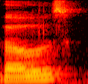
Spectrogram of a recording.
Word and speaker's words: those: If you hear a little bit of weak air, those, my Z starts with voicing and then kind of ends weakly with an S, then that's the correct way to say it.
